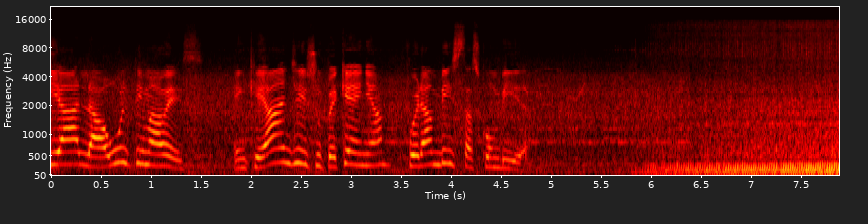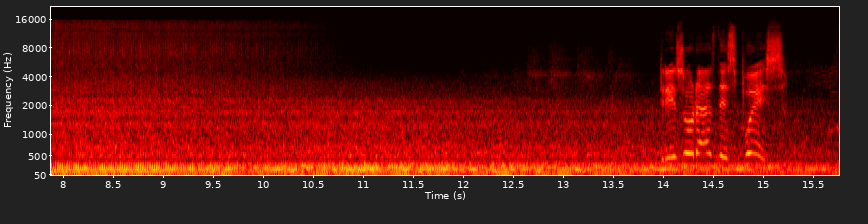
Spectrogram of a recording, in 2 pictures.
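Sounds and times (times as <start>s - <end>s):
speech: 0.1s - 5.0s, 14.0s - 15.3s
motorcycle engine droning: 5.6s - 15.6s.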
